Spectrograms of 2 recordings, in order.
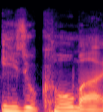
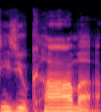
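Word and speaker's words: Ezukanma: it Eric izukoma people was like it's not izukoma it's izukama I'm like I thought it was dancing I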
